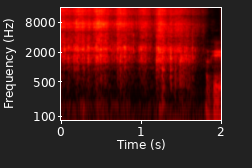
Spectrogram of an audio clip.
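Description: Fine gold flakes poured from a metal pan into a disposable bowl on a scale, making a steady sandy hiss of the grains pattering down.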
